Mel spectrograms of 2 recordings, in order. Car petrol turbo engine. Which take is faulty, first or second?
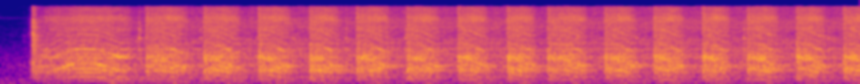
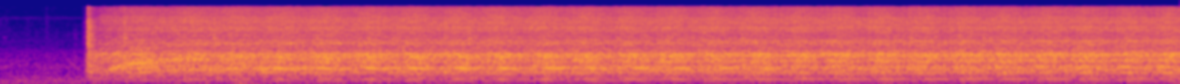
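first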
